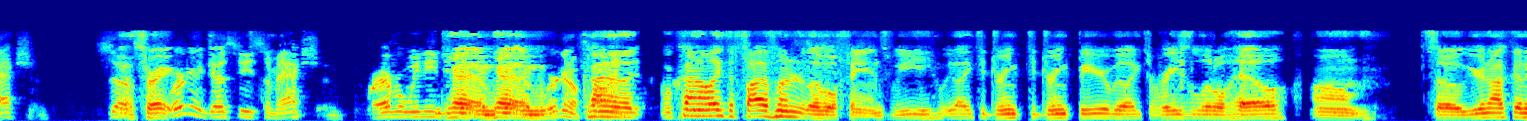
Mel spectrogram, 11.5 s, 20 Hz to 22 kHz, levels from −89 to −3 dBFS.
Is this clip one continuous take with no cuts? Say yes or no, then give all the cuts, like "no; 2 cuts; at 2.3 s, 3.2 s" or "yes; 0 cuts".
no; 4 cuts; at 2.6 s, 3.7 s, 7.7 s, 9.7 s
